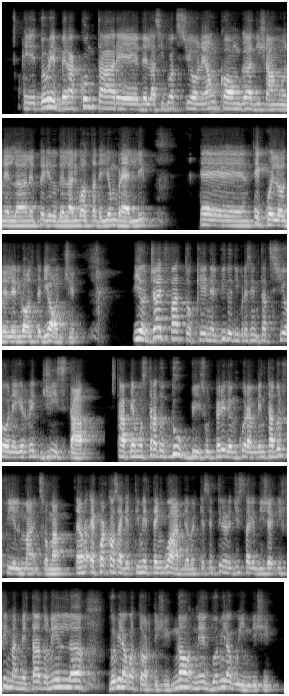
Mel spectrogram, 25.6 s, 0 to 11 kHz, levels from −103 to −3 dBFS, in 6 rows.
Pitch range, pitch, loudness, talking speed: 145-175 Hz, 160 Hz, -22 LUFS, 165 wpm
